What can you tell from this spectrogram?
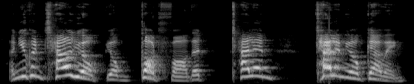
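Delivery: loud grudging fury; angry. A narrator's reading. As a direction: spit out the grudging yes. Vernon gives in, furious.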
